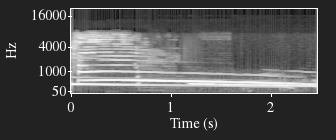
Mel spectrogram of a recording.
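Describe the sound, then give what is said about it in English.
People imitate a wolf howl together: one long, loud, sustained tonal howl whose pitch slides slowly downward over a couple of seconds, with no talking. “Hey, I practice that howl.”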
